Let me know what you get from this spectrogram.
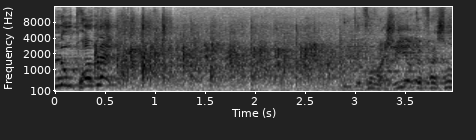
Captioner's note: all applause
